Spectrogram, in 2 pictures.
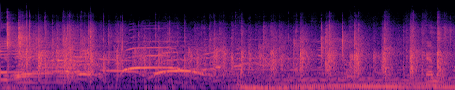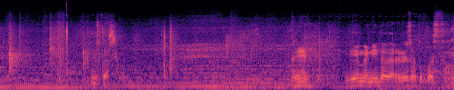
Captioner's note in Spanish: aplausos; gritos y exclamaciones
